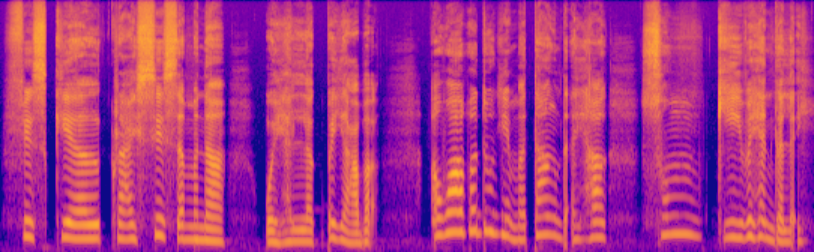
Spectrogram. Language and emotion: Manipuri, fearful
